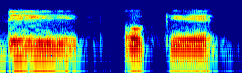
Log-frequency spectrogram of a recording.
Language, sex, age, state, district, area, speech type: Urdu, male, 18-30, Uttar Pradesh, Rampur, urban, conversation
